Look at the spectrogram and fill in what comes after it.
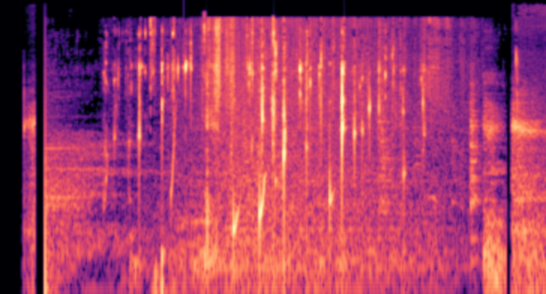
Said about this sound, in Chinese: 让我给老公你按摩一下耳朵吧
